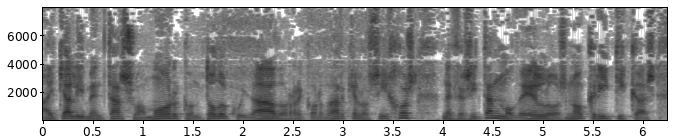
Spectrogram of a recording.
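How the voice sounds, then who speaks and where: A man's somewhat breathy, medium-pitched voice at a fairly slow pace against a quiet background. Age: 50s. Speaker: pastor and radio host. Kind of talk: religious radio talk show.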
